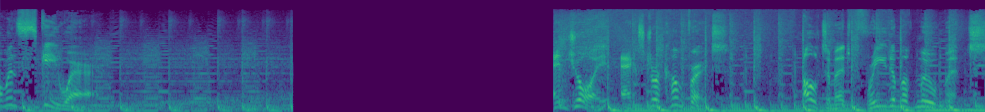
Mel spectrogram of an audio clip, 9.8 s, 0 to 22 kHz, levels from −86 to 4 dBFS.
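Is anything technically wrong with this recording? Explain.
Yes. An audio dropout to silence runs from 2.93 to 5.54 s, about 2.6 s long, likely from the input being lost while the recorder kept writing silence. The sound cuts out abruptly into silence, with no room tone, then resumes mid-flow, so that stretch is simply missing.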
